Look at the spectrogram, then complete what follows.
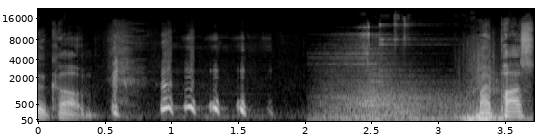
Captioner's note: laughs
